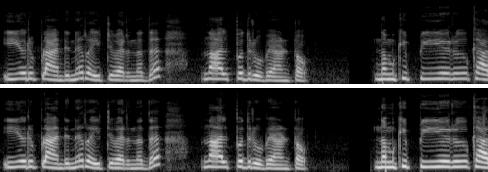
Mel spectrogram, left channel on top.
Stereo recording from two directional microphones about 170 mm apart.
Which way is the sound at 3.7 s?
40° right (ahead or behind).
